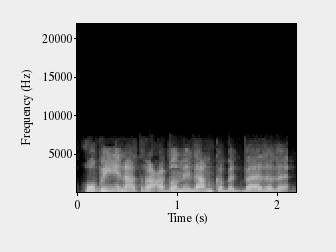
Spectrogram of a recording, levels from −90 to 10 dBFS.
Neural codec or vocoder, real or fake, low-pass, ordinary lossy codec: codec, 16 kHz, 4.8 kbps, FACodec; fake; 7.2 kHz; AAC, 24 kbps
